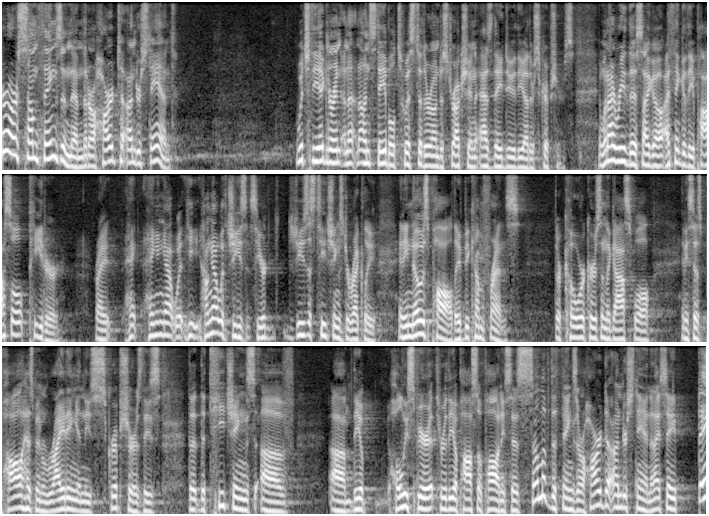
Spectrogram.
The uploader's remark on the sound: Recorded on Sunday, May 21, 2023, at Liferoads Church in Spokane, Washington.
